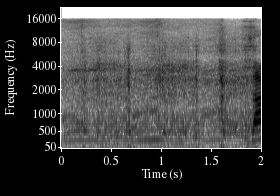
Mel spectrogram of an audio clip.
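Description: Handheld immersion blender running steadily in a plastic jug, blending a thick pesto.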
